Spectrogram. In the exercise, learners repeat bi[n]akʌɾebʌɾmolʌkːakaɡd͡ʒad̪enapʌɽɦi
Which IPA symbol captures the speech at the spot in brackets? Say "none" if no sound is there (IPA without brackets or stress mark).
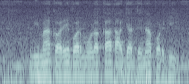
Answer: m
